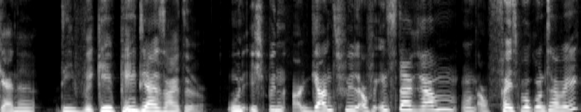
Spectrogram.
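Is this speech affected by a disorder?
Yes: Down syndrome; congenital, from birth, several diagnoses at birth, nearly 3 months in hospital after birth; 20 years old; cannot speak freely very well, read prepared question aloud at wahlkampfarena.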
